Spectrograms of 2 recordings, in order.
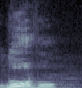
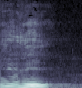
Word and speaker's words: Louisville: Did you say Louisville. It's pronounced Louisville. – No, I think it's Louisville. – Louisville. No, you go to Louisville, Kentucky, and you say Louisville, you will get punched in the face, and they'll say Louisville.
